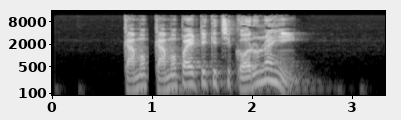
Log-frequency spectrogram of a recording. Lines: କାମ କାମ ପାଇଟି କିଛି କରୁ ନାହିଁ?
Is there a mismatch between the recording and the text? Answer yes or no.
no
